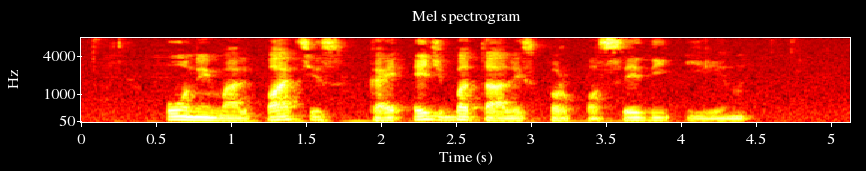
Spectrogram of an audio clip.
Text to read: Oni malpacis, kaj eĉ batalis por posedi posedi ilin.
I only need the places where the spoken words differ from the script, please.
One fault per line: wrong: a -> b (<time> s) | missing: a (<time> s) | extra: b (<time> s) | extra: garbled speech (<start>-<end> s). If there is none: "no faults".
missing: posedi (4.0 s)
